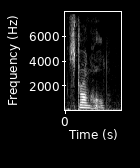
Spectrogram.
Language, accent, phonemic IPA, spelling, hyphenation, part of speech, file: English, General American, /ˈstɹɔŋˌhoʊld/, stronghold, strong‧hold, noun, En-us-stronghold.ogg
- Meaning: 1. A place built to withstand attack; a fortress 2. A place of domination by, or refuge or survival of, a particular group or idea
